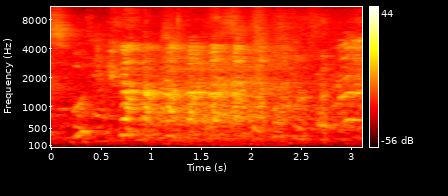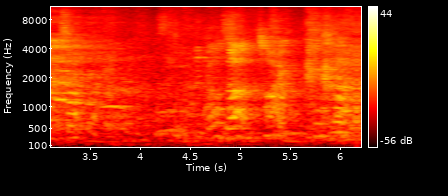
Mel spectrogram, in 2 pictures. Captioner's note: audience laughing; audience laughing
